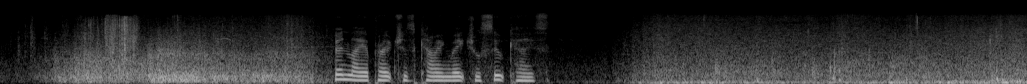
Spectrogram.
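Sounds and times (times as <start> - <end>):
raging wind: 0.0 - 4.7, 5.5 - 10.2
speech: 3.4 - 5.6
stormy sea pounding against the shore: 6.2 - 10.2.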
